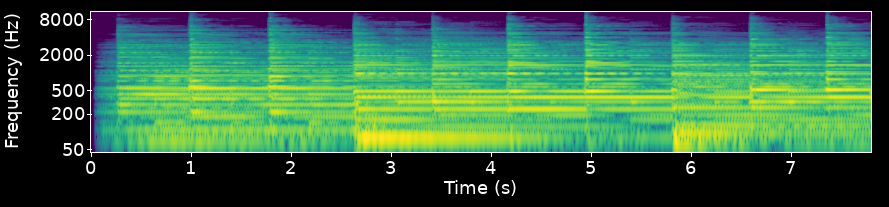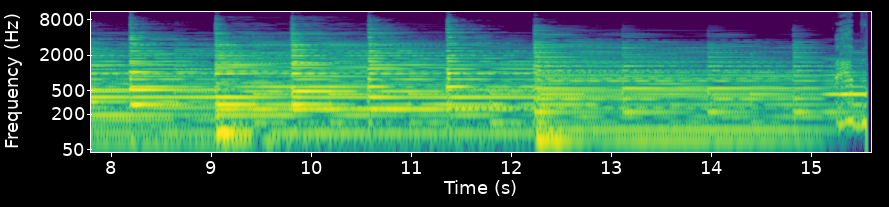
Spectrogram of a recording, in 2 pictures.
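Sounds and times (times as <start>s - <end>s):
piano snippet: 0.1s - 15.6s.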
